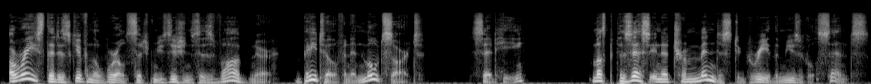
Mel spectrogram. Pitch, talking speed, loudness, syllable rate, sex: 115 Hz, 170 wpm, -19 LUFS, 5.3 syllables/s, male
